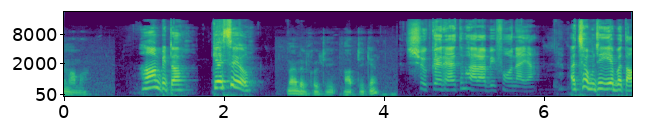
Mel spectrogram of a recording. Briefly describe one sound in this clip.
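A middle-aged woman speaks with animation on a phone, close by.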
